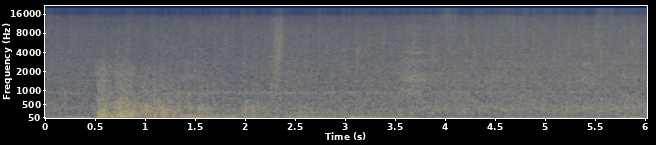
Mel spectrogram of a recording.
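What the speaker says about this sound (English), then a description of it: "Nah, let's wait out the storm." A thunderstorm with steady rain in the Tomb Raider video game: a rumble of thunder swells early, then a soft, continuous hiss of rainfall carries on to the end.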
